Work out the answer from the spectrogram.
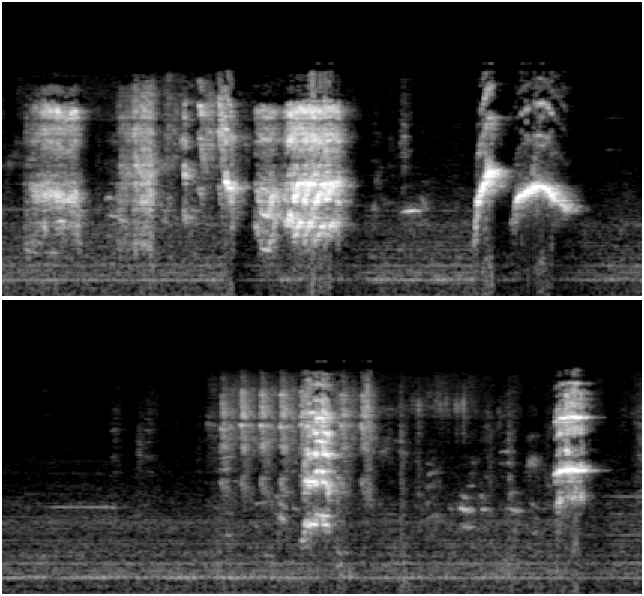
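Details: Pet Solomon Islands eclectus imitating a red-lored amazon with loud raspy squawks, a rising and falling screech and a short whistled note, separated by quieter pauses.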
